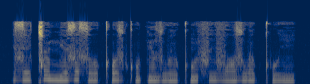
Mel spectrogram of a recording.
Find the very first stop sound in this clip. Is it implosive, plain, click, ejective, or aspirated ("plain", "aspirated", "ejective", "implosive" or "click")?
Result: click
